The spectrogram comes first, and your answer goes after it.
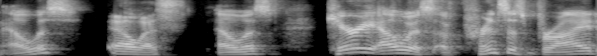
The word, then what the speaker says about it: Elwes: How do you pronounce his last name? Elwes.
